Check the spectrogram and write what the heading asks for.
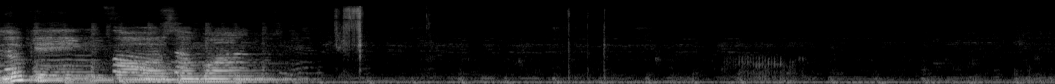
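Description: Karaoke singing over a backing track, which ends about three seconds in. After that, a much quieter background with a few sharp clicks.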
